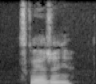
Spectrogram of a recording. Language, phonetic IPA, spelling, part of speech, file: Polish, [ˌskɔjaˈʒɛ̃ɲɛ], skojarzenie, noun, LL-Q809 (pol)-skojarzenie.wav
